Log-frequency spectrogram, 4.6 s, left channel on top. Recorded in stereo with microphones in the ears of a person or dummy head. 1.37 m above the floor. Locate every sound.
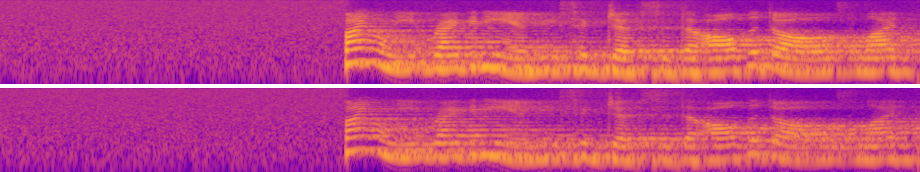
1.7 s a woman speaking: 20° left (ahead or behind), 1.1 m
